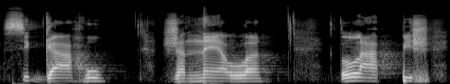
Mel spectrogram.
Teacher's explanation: a sílaba que a gente proferiu com mais força sempre esteve na penúltima sílaba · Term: paroxítonas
